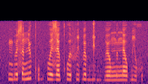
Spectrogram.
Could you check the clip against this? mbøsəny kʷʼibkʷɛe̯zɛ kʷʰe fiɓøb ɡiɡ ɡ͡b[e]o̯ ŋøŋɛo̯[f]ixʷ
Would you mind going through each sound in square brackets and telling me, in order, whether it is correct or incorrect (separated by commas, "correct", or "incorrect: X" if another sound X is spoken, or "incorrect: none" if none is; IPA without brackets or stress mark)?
incorrect: ø, incorrect: ɓ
